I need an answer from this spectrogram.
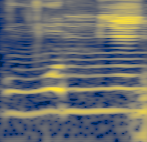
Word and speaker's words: Womienyon: J'ai bien prononcé cette fois-ci? Ah oui, tu as bien prononcé. Womienyon. Womienyon. Voilà, bon, c'est mieux quand vous le dites.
